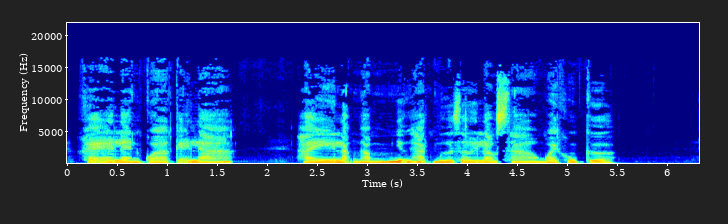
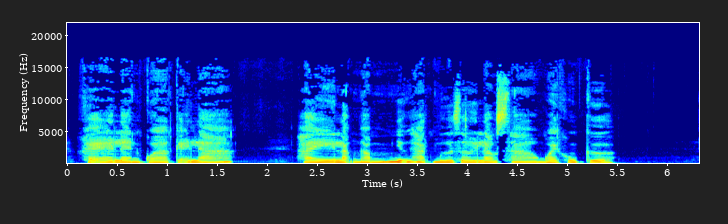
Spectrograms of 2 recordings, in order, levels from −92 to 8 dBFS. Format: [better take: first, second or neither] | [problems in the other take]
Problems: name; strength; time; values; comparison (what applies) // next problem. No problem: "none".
neither | none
